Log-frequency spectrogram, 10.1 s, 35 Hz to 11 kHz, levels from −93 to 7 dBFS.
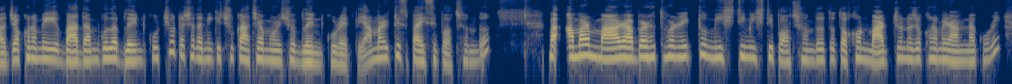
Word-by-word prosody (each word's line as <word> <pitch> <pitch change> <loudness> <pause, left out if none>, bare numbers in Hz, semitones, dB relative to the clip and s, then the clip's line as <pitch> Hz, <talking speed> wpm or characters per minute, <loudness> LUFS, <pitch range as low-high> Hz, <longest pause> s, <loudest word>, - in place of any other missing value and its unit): যখন 190 +4 -2
আমি 205 0 -2 0.2
বাদামগুলো 185 +4 +3
ব্লেন্ড 175 0 -1
করছি 215 +7 -8
ওটার 250 -6 -6
সাথে 225 -3 -2
আমি 195 - -8
কিছু 210 - -8
কাঁচামরিচও 185 -2 -1
ব্লেন্ড 160 -3 -2
করে 150 -4 -3
দেই, - - -9
আমার 210 +2 -1
একটু 250 - -6
স্পাইসি 175 -3 -1
পছন্দ। 165 +4 -10 0.7
বা - - +9 0.2
আমার 250 +3 +7
মার 205 +1 +10
আবার 230 +2 +3
ধরুন 230 0 -2
একটু 270 - -7
মিষ্টি, 220 +3 -6
মিষ্টি 220 +1 -6
পছন্দ, 180 +3 -6
তো - - -6
তখন 215 +4 -3
মার 155 +2 +6
জন্য 210 -1 -6
যখন 200 +1 -9
আমি 195 - -4
রান্না 170 0 -3
করি 195 - -8
195 Hz, 200 wpm, -23 LUFS, 175-215 Hz, 0.7 s, মার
